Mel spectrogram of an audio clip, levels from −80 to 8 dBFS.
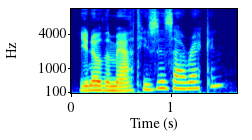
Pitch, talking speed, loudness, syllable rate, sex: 215 Hz, 215 wpm, -16 LUFS, 5.7 syllables/s, female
